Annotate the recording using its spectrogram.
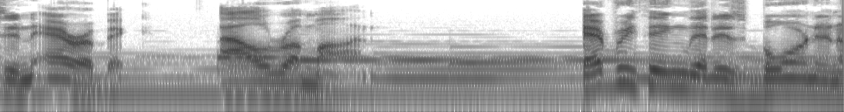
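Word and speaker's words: الرحمن: Duality the apparent and the hidden Mercy now pronounced in Arabic al- Raman everything that is born in our time and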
